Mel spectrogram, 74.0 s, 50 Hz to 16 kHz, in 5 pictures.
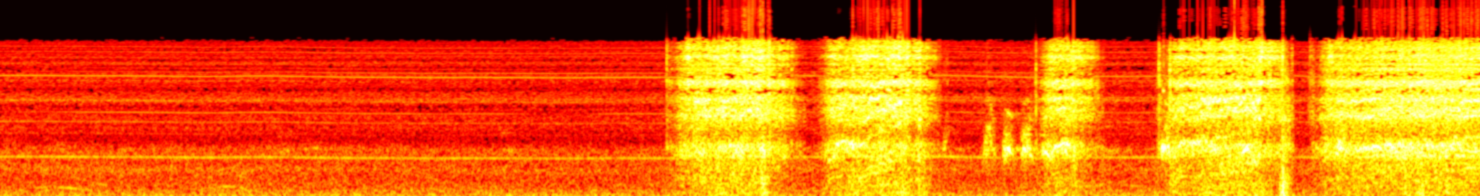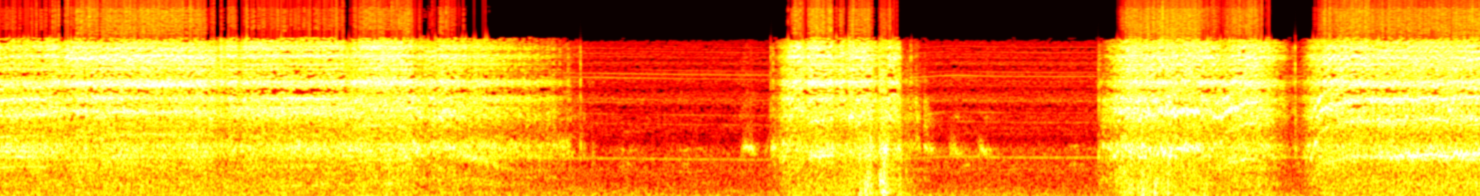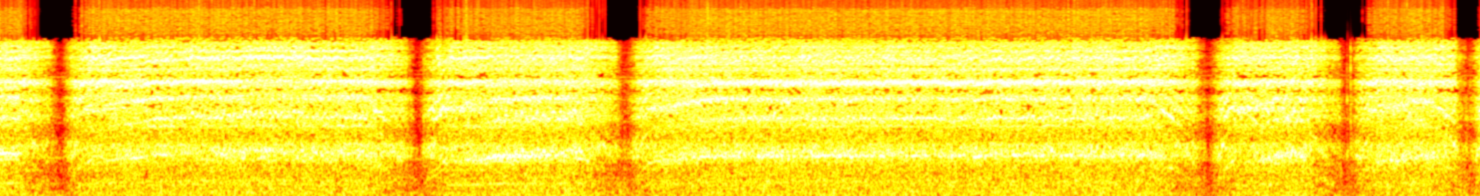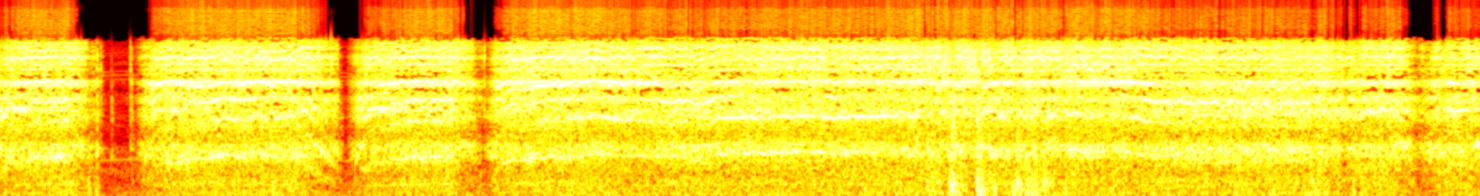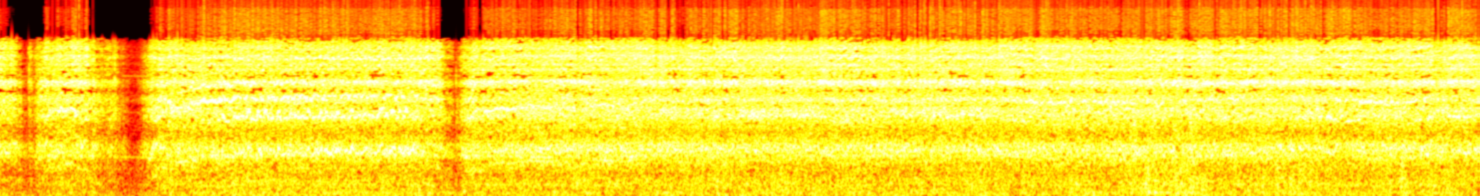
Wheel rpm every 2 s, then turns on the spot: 0, 0, 0, 70, 50, 40, 90, 160, 160, 90, 0, 90, 10, 150, 160, 180, 150, 150, 190, 200, 150, 110, 100, 140, 150, 220, 230, 220, 190, 70, 140, 170, 200, 230, 220, 220, 220.
32-34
